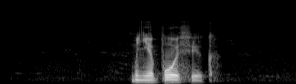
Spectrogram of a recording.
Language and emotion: Russian, neutral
